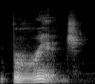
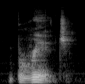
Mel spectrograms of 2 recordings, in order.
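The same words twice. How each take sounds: No difference in how they are said.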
